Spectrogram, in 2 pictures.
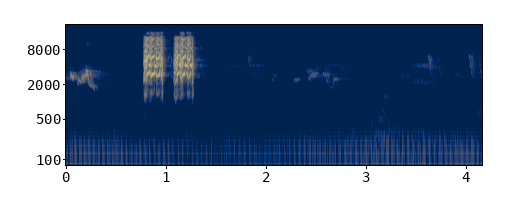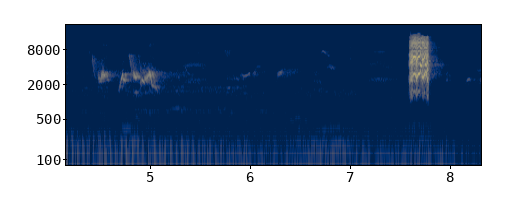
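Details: In the middle of a rice field, a green-cheeked conure screeches twice in quick harsh bursts, then once more several seconds later, with faint chirps between and a low hum underneath.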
